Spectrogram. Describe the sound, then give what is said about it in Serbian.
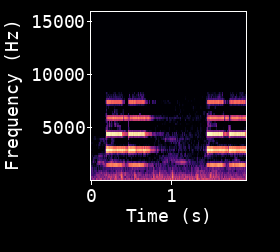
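A phone's text-message notification beeping early in the morning, four bright, high electronic tones in two pairs separated by a short pause, fairly quiet over a low background hum. “Budi me poruka.”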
